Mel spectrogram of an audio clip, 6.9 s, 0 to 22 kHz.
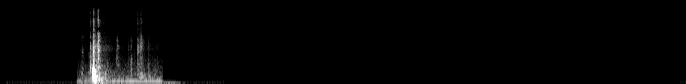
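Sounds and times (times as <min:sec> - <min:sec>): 
car door opening: 0:00.8 - 0:01.6.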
